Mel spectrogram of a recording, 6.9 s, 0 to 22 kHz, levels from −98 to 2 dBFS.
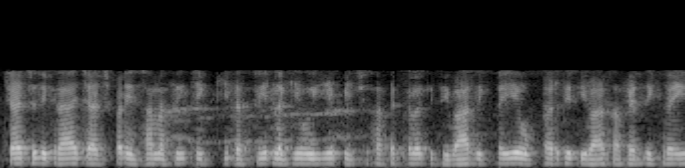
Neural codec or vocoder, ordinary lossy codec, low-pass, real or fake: codec, 44.1 kHz, 7.8 kbps, DAC; AAC, 16 kbps; 7.2 kHz; fake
